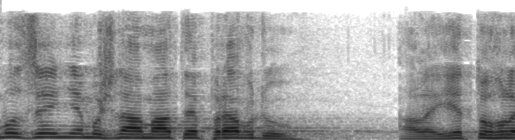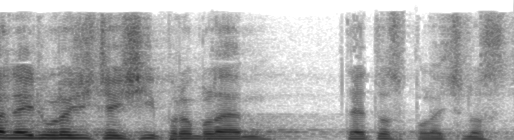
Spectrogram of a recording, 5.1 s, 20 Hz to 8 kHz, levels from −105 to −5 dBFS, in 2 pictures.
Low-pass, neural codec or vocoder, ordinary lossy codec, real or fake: 7.2 kHz; none; AAC, 32 kbps; real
